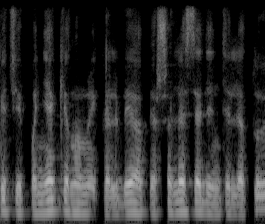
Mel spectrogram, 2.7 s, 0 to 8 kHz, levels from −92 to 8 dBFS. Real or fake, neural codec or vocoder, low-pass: real; none; 7.2 kHz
